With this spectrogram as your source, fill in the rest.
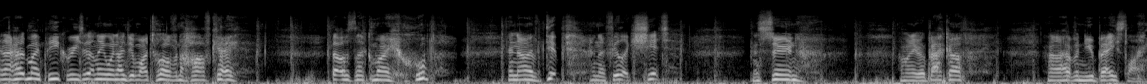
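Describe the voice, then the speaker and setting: The speaker has an Australian accent and fairly even intonation, with long, frequent pauses. Noticeable background noise is present. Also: man, high pitch for a man, fairly quick pace. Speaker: vlogger, documentary filmmaker. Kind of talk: casual vlog monologue. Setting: outdoors on a run. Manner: casual, filler-heavy.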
